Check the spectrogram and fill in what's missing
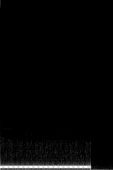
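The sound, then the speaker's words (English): A loud, steady telephone dial tone as a call is placed hums on one unbroken pitch for nearly two seconds, then cuts off abruptly into near silence. No one speaks. “Here goes the call.”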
